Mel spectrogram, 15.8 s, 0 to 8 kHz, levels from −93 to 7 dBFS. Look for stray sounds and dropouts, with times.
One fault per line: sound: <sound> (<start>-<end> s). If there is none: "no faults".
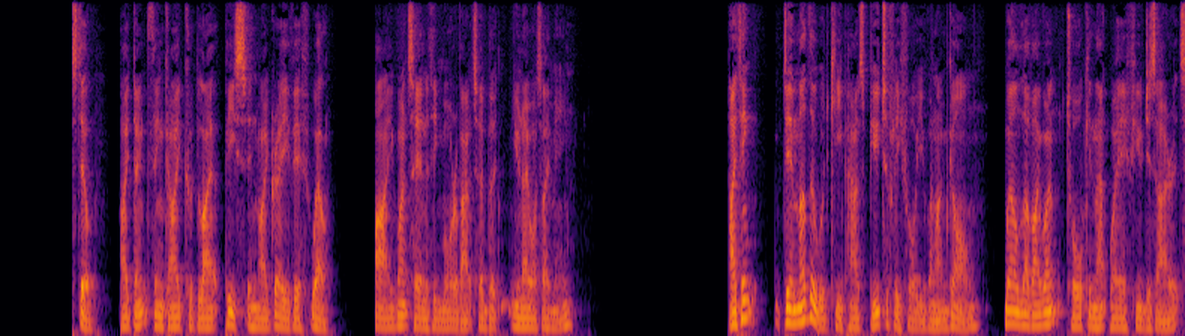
no faults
